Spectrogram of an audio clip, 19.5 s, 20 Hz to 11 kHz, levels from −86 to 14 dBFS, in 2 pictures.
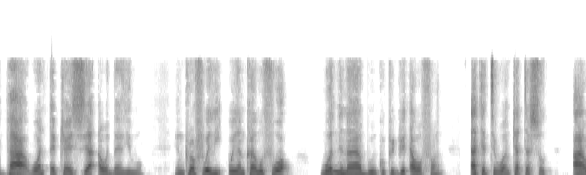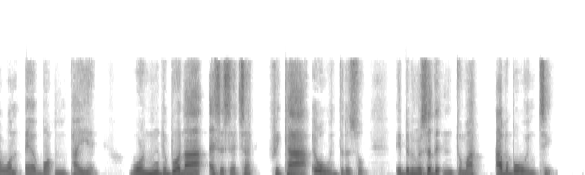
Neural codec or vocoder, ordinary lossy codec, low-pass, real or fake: codec, 16 kHz, 0.5 kbps, FunCodec, trained on LibriTTS, 25 frames a second; AAC, 32 kbps; 7.2 kHz; fake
